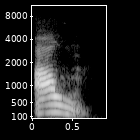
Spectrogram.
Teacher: quando eu tenho uma AM no final, só no final, o som vai ser um ditongo nasal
